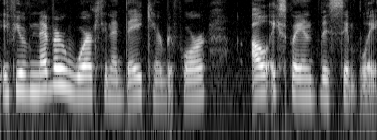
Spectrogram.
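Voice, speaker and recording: A woman with a Norwegian accent speaks with ordinary pitch variation. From Norway. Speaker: storyteller vlogger. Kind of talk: storytime monologue. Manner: casual, halting with self-corrections.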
